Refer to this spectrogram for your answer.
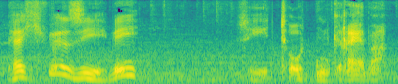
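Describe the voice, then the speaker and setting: An actor playing a mocking, morbid, cynical ship passenger in a radio drama, sneering and theatrical with a creaky voice. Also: male voice, mid-range voice, wildly swooping pitch, measured pace, background noise, full character voice. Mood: taunting.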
